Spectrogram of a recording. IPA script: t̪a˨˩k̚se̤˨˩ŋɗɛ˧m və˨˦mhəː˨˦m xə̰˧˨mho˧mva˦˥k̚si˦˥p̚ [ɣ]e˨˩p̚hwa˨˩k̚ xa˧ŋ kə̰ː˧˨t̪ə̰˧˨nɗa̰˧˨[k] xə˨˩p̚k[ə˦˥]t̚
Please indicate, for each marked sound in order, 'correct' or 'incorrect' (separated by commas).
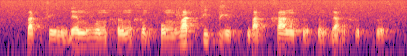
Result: correct, incorrect, incorrect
